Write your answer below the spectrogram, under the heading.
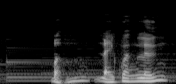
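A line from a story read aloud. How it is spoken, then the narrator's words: Hurried, trembling. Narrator (Vietnamese): chị vội run run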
